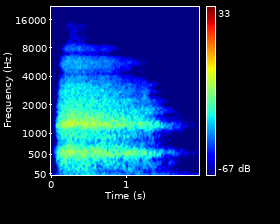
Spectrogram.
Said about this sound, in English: Breathe in through the nose and exhale out of the mouth.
